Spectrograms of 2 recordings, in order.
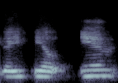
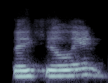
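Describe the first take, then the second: First: The words are said separately, not linked. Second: The words are linked smoothly together. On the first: The speaker calls it wrong. "if we say they feel in, it sounds a little bit weird" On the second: The speaker calls it right. "So we say together"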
